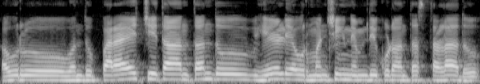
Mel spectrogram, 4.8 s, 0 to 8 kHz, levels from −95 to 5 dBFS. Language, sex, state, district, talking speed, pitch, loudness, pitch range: Kannada, male, Karnataka, Dharwad, 135 wpm, 170 Hz, -15 LUFS, 160-185 Hz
